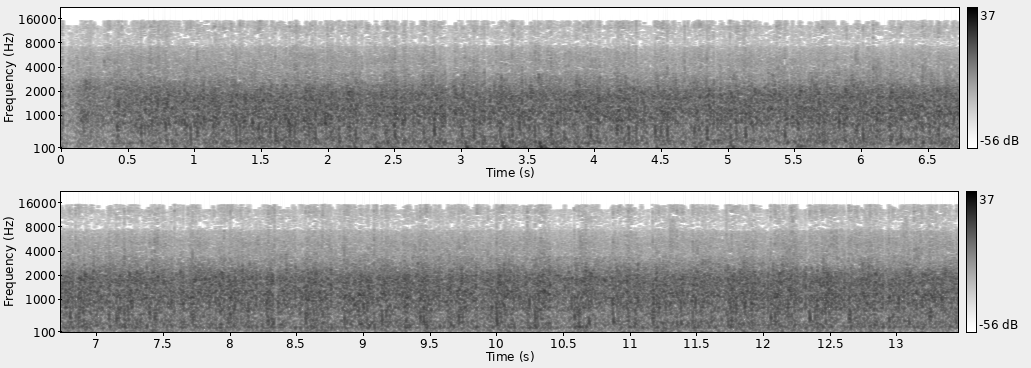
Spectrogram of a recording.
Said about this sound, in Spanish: Bueno, pues era el aplauso, el discurso emocionado y el aplauso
